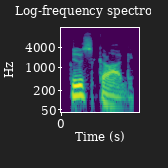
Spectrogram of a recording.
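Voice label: "goosegog", American English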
